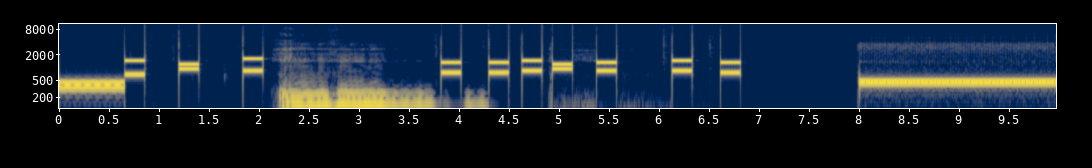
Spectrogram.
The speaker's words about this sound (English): It's ringing. Usually what happens when you dial a phone number.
